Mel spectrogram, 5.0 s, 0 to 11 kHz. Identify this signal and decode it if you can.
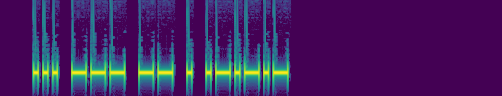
Morse code, heard as a keyed tone, about 25 wpm, 700 Hz. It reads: SOME.
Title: 2x Word-Spacing - Sentences from Top 100 Words - 25wpm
